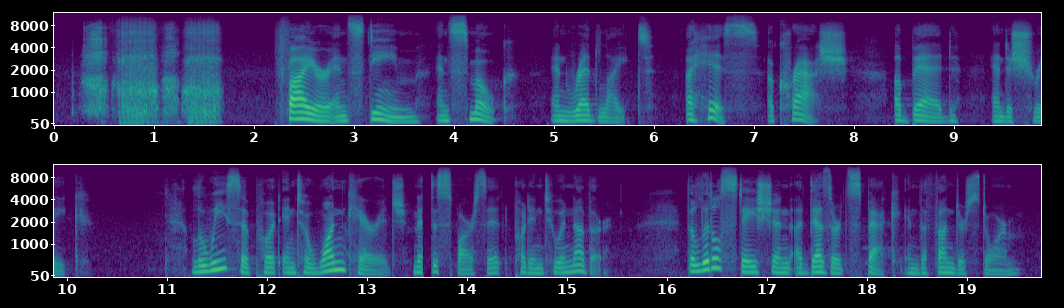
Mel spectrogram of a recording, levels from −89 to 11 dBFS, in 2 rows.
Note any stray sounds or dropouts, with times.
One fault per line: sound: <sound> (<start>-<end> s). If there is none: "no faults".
sound: breath (0.2-1.7 s)
sound: dropout (13.5-13.6 s)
